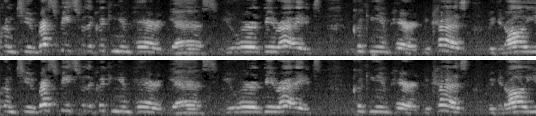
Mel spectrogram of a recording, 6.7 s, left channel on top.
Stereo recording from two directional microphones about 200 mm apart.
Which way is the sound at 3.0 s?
5° right (ahead or behind).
